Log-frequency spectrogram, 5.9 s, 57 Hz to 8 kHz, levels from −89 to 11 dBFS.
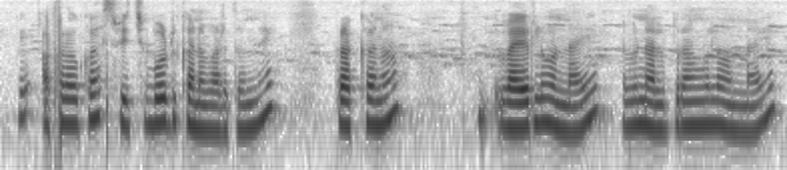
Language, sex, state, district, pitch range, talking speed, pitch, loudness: Telugu, female, Telangana, Mahabubabad, 205-265 Hz, 110 wpm, 220 Hz, -19 LUFS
